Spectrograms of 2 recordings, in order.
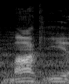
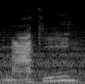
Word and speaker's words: Mach-E: They had an ad during Gamescom and they pronounce Mach-E as Mac-E. Ford Mac-E? No, it's Mach!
